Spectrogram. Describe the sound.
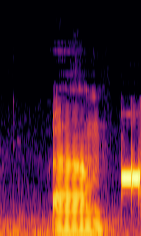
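A steady buzzing telephone tone lasting about half a second as a call is placed from a studio, followed after a brief pause by a shorter, higher electronic beep as the call connects to voicemail.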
